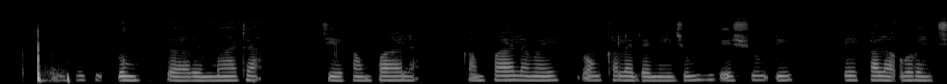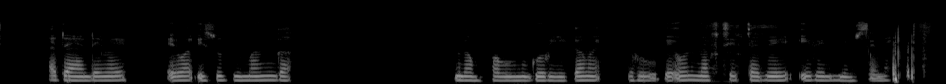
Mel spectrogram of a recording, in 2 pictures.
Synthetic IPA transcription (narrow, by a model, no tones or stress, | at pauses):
ɛwed͡ʒuɗːum | ɡ̥aɾɛmaːta | d͡ʒɛkampala | kampalamaj | ɗɔ̰nkaladaned͡ʒumbɛʃuːɗi | ɓɛkalaʔɔɾɛnt | ʔadandɛmaj | ʔɛwaɗisubimaŋɡa | ŋɡampawnuɡoɾiɡamaj | ɾuɓɛ̰ʔɔnːaftʰiɾtabɛʔiɾinlimsɛ̰maj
